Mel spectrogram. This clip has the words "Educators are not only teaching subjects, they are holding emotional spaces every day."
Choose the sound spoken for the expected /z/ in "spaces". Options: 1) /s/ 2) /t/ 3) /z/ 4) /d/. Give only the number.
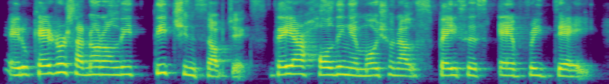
1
